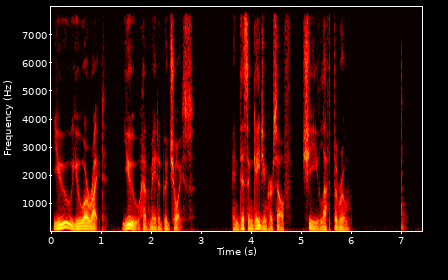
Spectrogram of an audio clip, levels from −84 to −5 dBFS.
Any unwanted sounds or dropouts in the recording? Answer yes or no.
yes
